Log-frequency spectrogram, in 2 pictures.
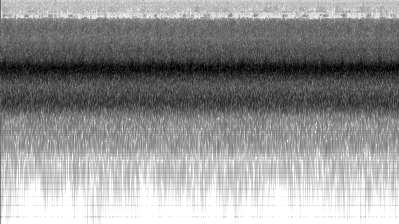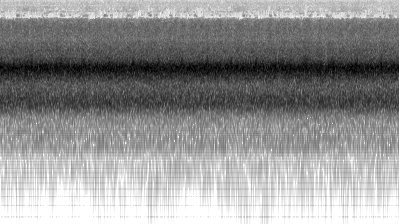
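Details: Many frogs calling together through a still rural night, merging into a continuous shimmering drone of rapid croaks that holds an even level without pauses, two stacked pitch bands, and no wind, people or other animals standing out.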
